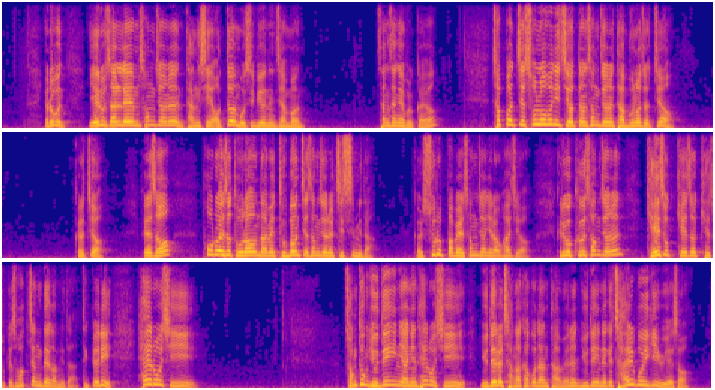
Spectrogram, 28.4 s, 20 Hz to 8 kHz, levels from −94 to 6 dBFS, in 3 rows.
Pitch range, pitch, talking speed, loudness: 150-230 Hz, 205 Hz, 310 characters per minute, -14 LUFS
